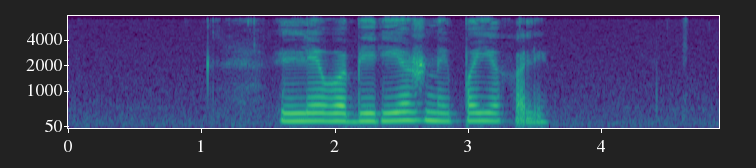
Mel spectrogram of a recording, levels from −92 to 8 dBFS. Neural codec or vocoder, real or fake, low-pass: none; real; 7.2 kHz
